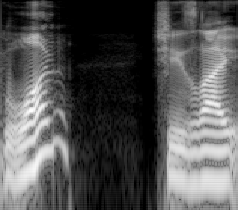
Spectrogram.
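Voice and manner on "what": high-pitched, startled question; a taken-aback one-word question, rising in pitch; surprised retort. Retold or imitated. Applicant hears he has been denied entry, taken aback.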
